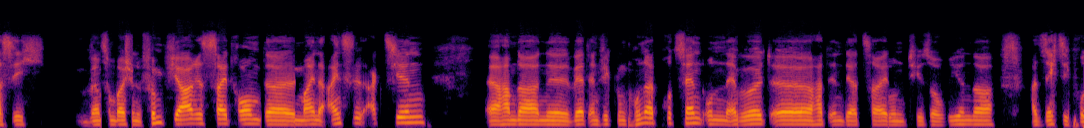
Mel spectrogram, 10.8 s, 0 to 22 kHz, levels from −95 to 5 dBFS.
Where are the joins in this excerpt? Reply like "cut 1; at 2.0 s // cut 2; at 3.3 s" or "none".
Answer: cut 1; at 1.0 s // cut 2; at 1.3 s // cut 3; at 2.6 s // cut 4; at 3.0 s // cut 5; at 6.3 s // cut 6; at 7.4 s // cut 7; at 8.9 s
